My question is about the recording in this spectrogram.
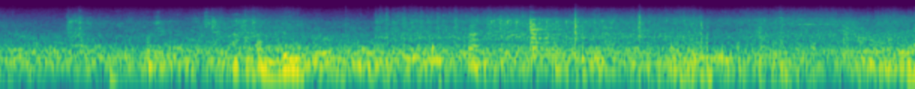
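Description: Indistinct murmur of several voices in a large hall, with a few scattered sharp clicks.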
